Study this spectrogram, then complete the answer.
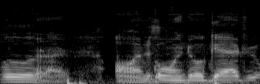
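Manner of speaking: put-on villain voice. Imitating a wrestler's promo that sounded like a horror movie: imitating a villain voice. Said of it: "He had that villain voice to him".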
